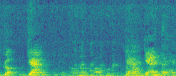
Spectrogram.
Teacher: In Bengali, they will not do the ya even. It becomes ga, gan.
